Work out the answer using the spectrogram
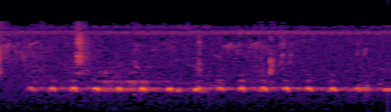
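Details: Cinnamon bittern calling in the morning: a steady run of short, even, mid-pitched notes, about four per second, with a faint high hiss behind.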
